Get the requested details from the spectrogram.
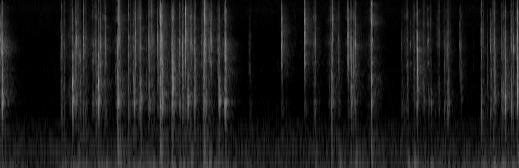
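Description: A blue and white honeycomb keyboard with hexagonal plastic keycaps in a hollow plastic case is typed on with the fingertips of both hands. It gives a quick run of short, crisp plastic clacks with bright tops and almost no ring. A steady low hum sits underneath.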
